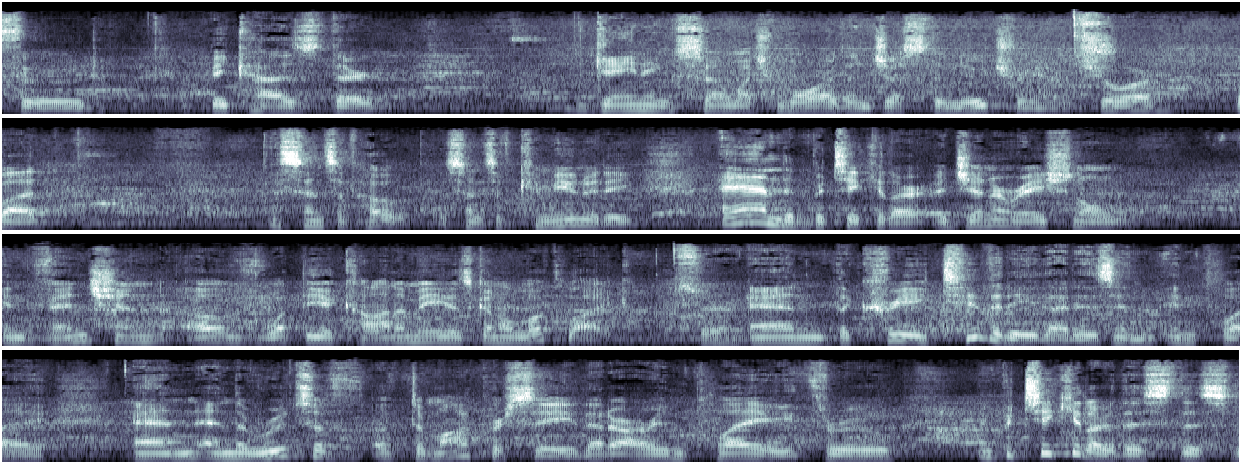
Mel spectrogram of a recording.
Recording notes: live from the Crown Finish Caves in Crown Heights, Brooklyn at the Molds, Monasteries, and Microscopes event on May 20th.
